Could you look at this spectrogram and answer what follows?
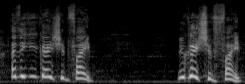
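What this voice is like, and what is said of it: Imitates another person's voice. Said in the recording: “terrible Apatow impression. It's actually it's reasonable.”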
